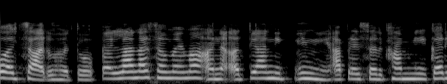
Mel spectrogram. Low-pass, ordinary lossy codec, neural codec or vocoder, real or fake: 7.2 kHz; none; codec, 16 kHz, 4 kbps, FreqCodec, larger model; fake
